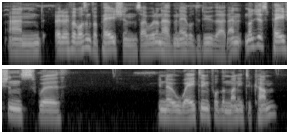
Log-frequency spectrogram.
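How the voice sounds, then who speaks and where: Gentle South African man on a livestream. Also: lowish voice, fairly even intonation, normal speed, no echo. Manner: gentle, affectionate, says "my friend" often, light laughs. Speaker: livestream host reading chat. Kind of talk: casual livestream chat.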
